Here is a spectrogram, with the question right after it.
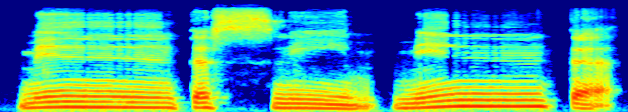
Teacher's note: Don't go straight to the point of articulation of the noon. Instead, prepare your tongue to be at the point of articulation for the ta while pronouncing the ghunna of the noon. And the ya here is mad arid li sukoon, extended for 2 or 4 or 6 counts. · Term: ikhfa haqiqi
